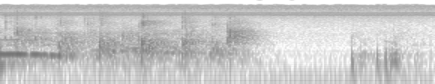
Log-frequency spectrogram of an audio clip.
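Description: A few people clap sparsely, a short patter of uneven claps that thins out, followed by a handful of isolated, sharper claps after a brief lull.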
